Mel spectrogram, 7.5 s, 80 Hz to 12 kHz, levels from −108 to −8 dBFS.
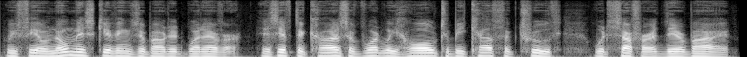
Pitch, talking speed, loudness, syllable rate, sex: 120 Hz, 175 wpm, -18 LUFS, 4.9 syllables/s, male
